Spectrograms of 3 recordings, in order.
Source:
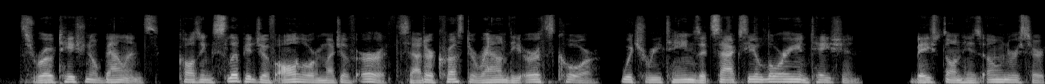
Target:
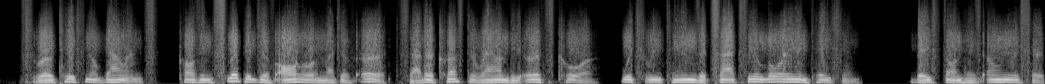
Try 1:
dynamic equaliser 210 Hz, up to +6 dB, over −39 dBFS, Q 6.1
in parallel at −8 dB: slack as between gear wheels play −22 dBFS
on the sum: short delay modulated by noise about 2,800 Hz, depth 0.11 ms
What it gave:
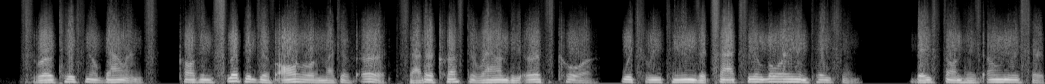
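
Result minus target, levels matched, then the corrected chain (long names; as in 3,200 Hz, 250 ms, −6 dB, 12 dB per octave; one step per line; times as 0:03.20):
slack as between gear wheels: distortion +10 dB
dynamic equaliser 210 Hz, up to +6 dB, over −39 dBFS, Q 6.1
in parallel at −8 dB: slack as between gear wheels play −33 dBFS
on the sum: short delay modulated by noise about 2,800 Hz, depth 0.11 ms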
